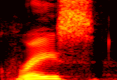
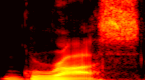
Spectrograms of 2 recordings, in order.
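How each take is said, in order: First: It is said like the English word grace. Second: It is said with a French pronunciation. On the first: The speaker calls it wrong. "Looks like grace" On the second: The speaker calls it right. "it's pronounced grâce"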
